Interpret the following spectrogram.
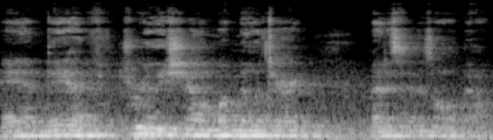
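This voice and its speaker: A soft-spoken man giving an acceptance speech, his articulation slurred as if one side of his mouth is numb. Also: mid-range voice, little pitch movement, fairly quick. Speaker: award recipient. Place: large hall through PA. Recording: echoey hall, distant, noisy ambience.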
